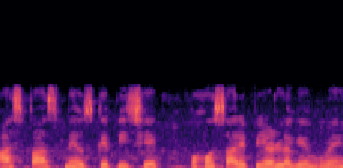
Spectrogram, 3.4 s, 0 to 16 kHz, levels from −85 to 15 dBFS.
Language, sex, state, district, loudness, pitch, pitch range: Hindi, female, Uttar Pradesh, Lucknow, -15 LUFS, 230 Hz, 205-250 Hz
